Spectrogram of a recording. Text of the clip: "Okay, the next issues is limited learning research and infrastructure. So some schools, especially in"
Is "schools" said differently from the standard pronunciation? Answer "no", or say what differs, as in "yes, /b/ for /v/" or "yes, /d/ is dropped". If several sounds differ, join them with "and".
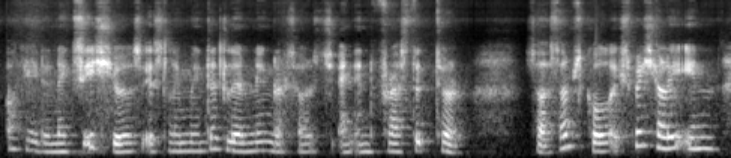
yes, /z/ is dropped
